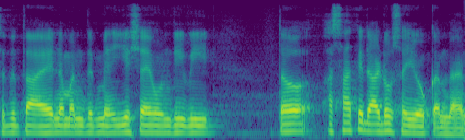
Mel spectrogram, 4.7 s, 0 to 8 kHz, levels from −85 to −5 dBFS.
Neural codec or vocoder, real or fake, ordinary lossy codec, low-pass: autoencoder, 48 kHz, 32 numbers a frame, DAC-VAE, trained on Japanese speech; fake; none; 7.2 kHz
